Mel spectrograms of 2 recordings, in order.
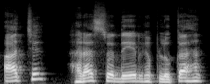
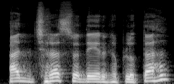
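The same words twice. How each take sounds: First: अच said apart from ह्रस्व दीर्घ प्लुतः, unjoined; words separated. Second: अज्ह्रस्व run together as one word; fuse अच into ह्रस्व, giving अज्ह्रस्व with a voiced j; joined by sandhi. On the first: Teacher splitting the sutra for students, अच pronounced separately. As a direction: keep अच a separate word before ह्रस्व. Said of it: "पदच्छेद करेंगे". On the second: Teacher showing students the sandhi, अज्ह्रस्व pronounced joined. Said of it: "संधि होकर के". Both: Shown as a demonstration.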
